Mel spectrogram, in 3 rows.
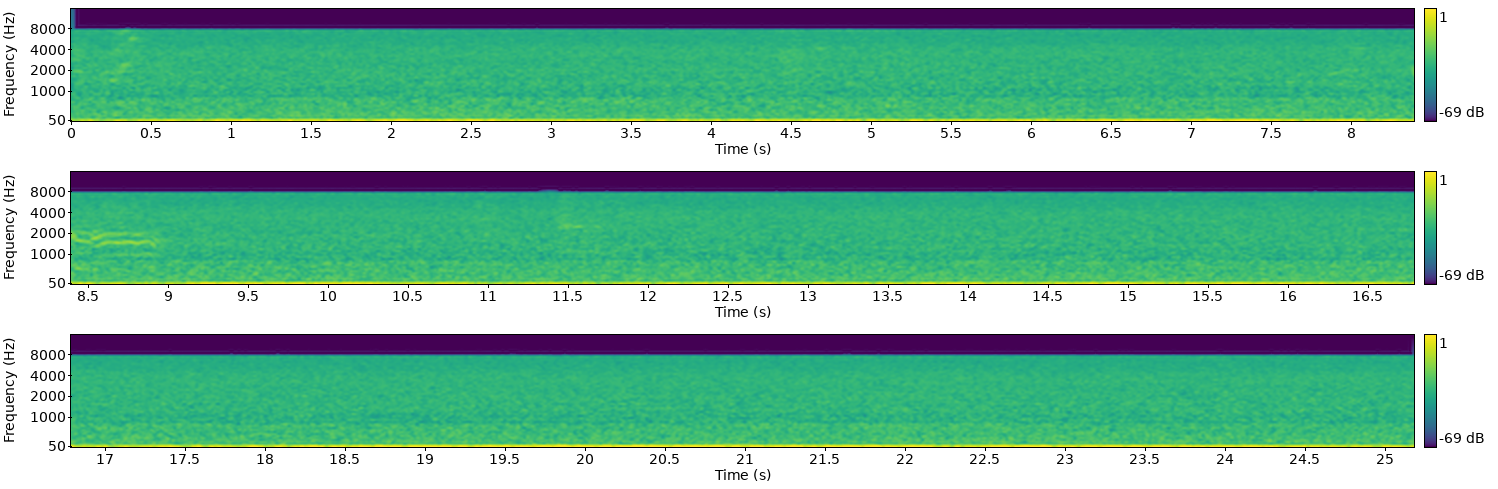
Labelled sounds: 8.4	8.9	killer whale, northern resident, 0.93 to 2.3 kHz
11.2	11.5	killer whale, northern resident, 7.6 to 7.9 kHz

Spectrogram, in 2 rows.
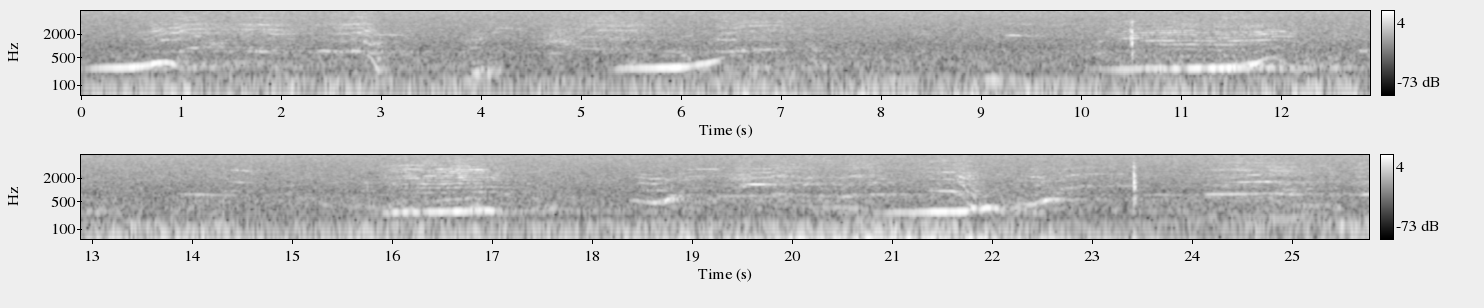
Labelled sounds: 0.8	1.3	humpback whale, 0.83 to 3.7 kHz
1.8	2.2	humpback whale, 2.0 to 3.6 kHz
2.6	3.3	humpback whale, 0.96 to 3.9 kHz
4.2	7.0	humpback whale, 0.80 to 3.5 kHz
9.2	11.2	humpback whale, 1.1 to 3.1 kHz
11.5	12.1	humpback whale, 1.3 to 2.1 kHz
13.9	14.6	humpback whale, 0.80 to 3.3 kHz
15.9	17.0	humpback whale, 1.1 to 4.3 kHz
17.4	20.1	humpback whale, 0.93 to 3.5 kHz
21.3	23.5	humpback whale, 0.80 to 2.9 kHz
24.1	25.0	humpback whale, 0.80 to 3.1 kHz

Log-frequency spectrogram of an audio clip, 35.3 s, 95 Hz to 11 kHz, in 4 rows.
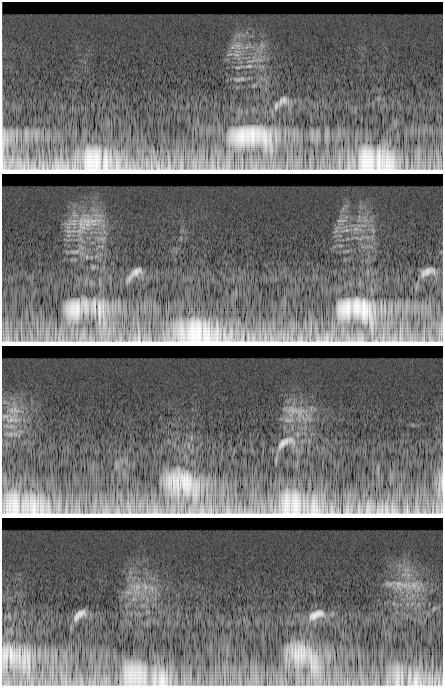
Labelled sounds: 4.5	5.2	humpback whale, 1.2 to 4.6 kHz
10.0	10.8	humpback whale, 0.99 to 3.1 kHz
15.4	16.0	humpback whale, 1.3 to 2.6 kHz
17.5	18.1	humpback whale, 0.83 to 1.9 kHz
23.2	23.8	humpback whale, 1.3 to 2.0 kHz
29.2	30.1	humpback whale, 1.1 to 1.7 kHz
34.0	34.6	humpback whale, 1.4 to 1.9 kHz

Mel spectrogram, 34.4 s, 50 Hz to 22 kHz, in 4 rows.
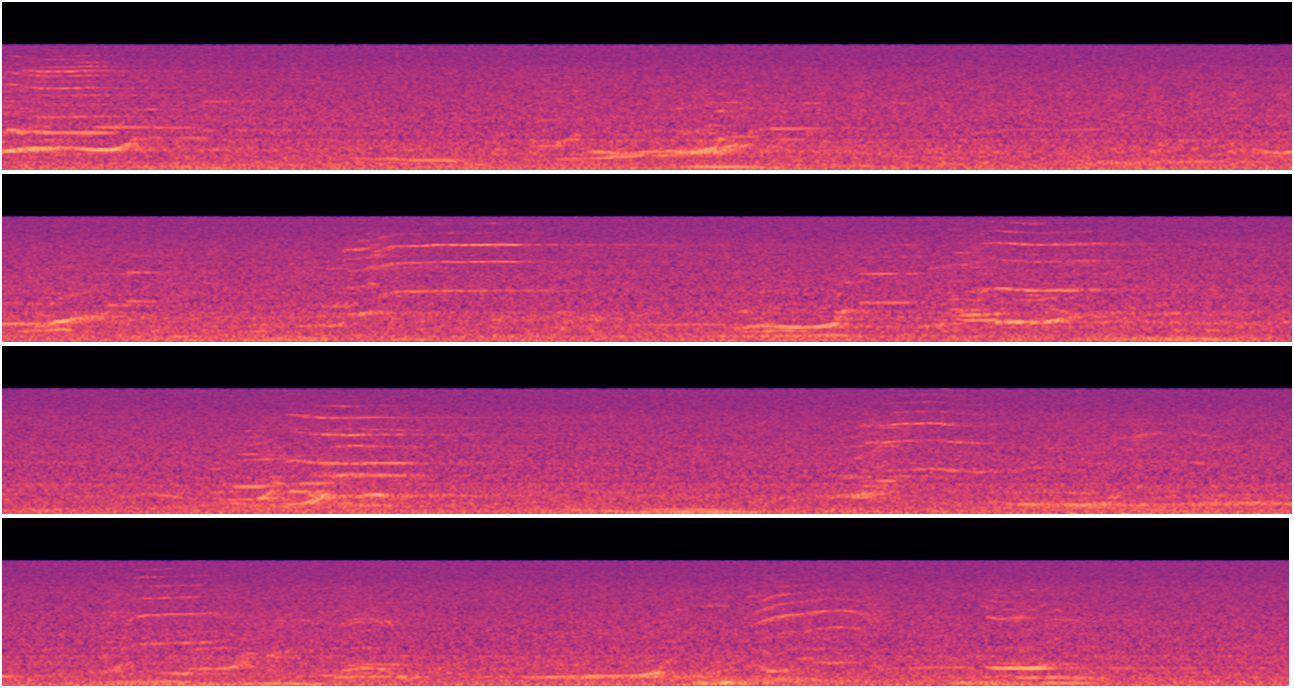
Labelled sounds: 0.0	1.0	humpback whale, 0.83 to 5.5 kHz
4.8	5.4	humpback whale, 0.80 to 1.1 kHz
9.3	9.7	humpback whale, 0.86 to 2.2 kHz
10.9	12.1	humpback whale, 1.1 to 5.2 kHz
14.3	16.0	humpback whale, 0.93 to 6.8 kHz
18.8	19.9	humpback whale, 0.86 to 5.2 kHz
20.4	20.8	humpback whale, 1.9 to 2.0 kHz
22.9	23.8	humpback whale, 0.80 to 7.9 kHz
24.6	25.0	humpback whale, 2.3 to 2.8 kHz
26.6	27.3	humpback whale, 0.99 to 6.5 kHz
28.0	28.4	humpback whale, 1.5 to 2.0 kHz
30.8	31.6	humpback whale, 1.4 to 3.6 kHz
32.3	32.7	humpback whale, 1.8 to 2.1 kHz

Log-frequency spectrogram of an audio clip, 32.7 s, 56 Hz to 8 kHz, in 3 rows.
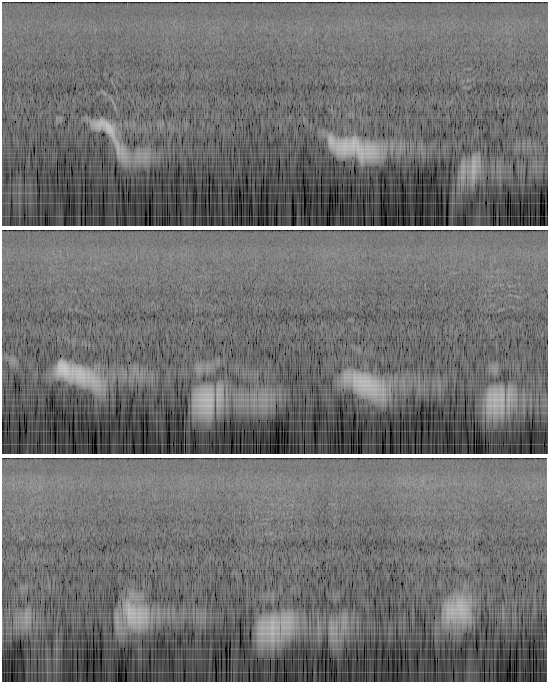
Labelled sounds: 1.9	2.3	humpback whale, 0.78 to 1.2 kHz
12.4	12.7	humpback whale, 1.2 to 1.4 kHz
21.0	21.3	humpback whale, 1.8 to 1.9 kHz

